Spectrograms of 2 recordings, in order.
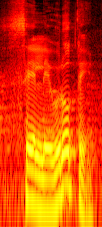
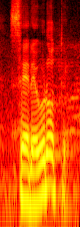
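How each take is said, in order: First: "Celebrote" said slowly with an L for the R; misspelled name. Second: Said in the usual way. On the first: Shown as a demonstration. Teacher allowing for student misspellings, "Celebrote" slowly with an L. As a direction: stretch out "Celebrote", L in place of R. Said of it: "por si lo escribe mal".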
